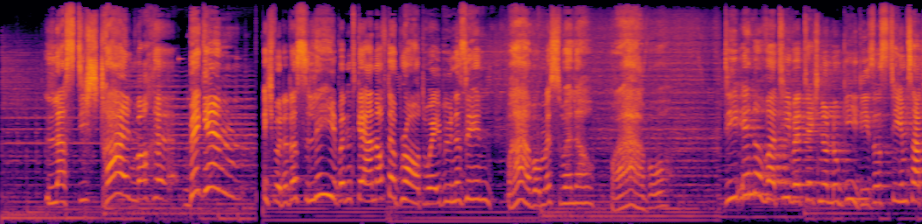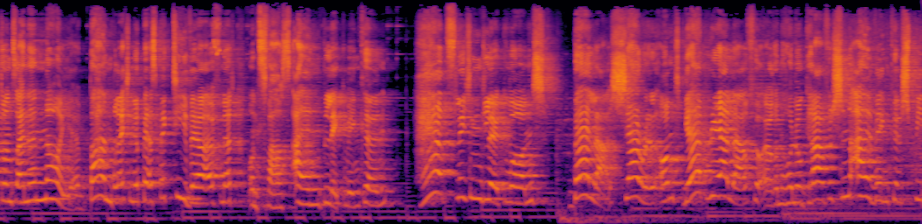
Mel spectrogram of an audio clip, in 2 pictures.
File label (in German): Synchron; Rainbow High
